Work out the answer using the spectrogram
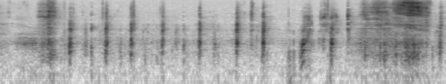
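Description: Close-miked chewing of sauce-coated enoki mushrooms: a steady run of crisp, wet mouth clicks, about three or four a second. A sucking slurp comes about half a second in and a longer one near the end.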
